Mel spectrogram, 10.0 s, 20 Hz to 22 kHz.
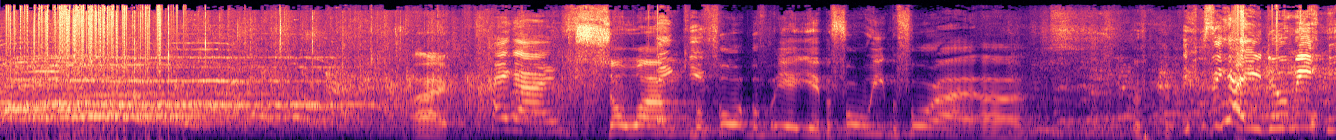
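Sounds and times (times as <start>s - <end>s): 
live audience cheering and whooping as performer is introduced: 0.0s - 3.0s
scattered clapping: 0.0s - 5.0s, 9.2s - 10.0s
speech: 3.1s - 10.0s
laughter: 7.5s - 10.0s.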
